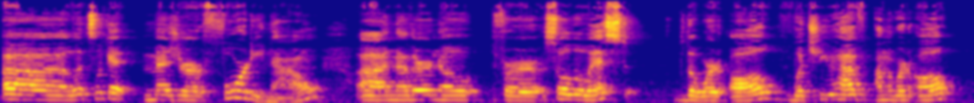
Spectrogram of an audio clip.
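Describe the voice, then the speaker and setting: Slow-spoken choir teacher in an echoey room. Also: medium pitch, a little mellow. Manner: patient, sings example phrases. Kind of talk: recorded rehearsal instructions.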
